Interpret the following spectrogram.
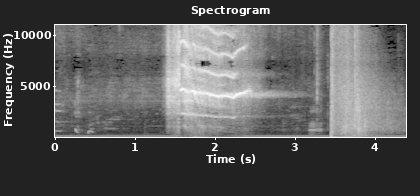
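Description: A whistling firework rocket in flight: a loud, shrill whistle that falls slightly in pitch and lasts about a second, then a sharp bang as it bursts, about three and a half seconds in.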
